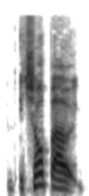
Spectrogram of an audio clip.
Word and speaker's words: Siopao: Siopao clearly sounds Chinese. It's spelled S-I-O, Sho, and then Pao, P-A-O.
